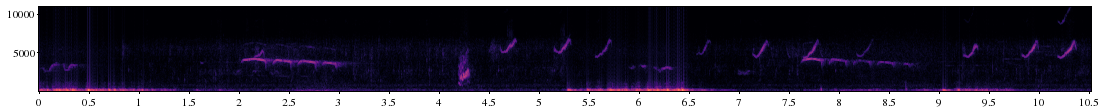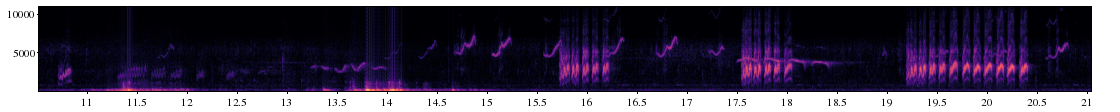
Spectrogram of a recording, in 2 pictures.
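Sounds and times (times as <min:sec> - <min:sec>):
low rustling and thumping: 0:00.0 - 0:01.3, 0:08.7 - 0:09.8, 0:13.2 - 0:14.9
small birds chirping: 0:01.6 - 0:03.2, 0:04.2 - 0:21.0.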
